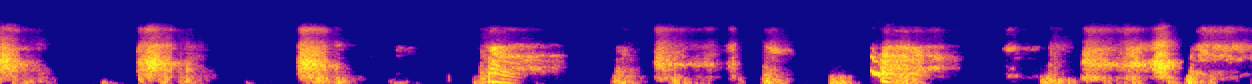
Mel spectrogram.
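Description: A man talks in short bursts between breaths, in an echoing room.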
